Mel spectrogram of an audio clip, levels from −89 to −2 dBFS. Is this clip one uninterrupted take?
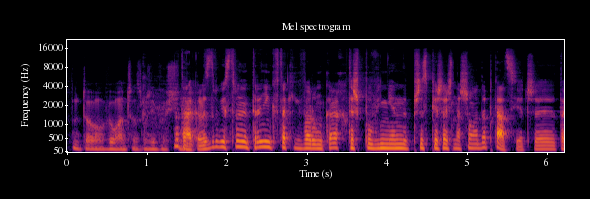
yes; 0 cuts

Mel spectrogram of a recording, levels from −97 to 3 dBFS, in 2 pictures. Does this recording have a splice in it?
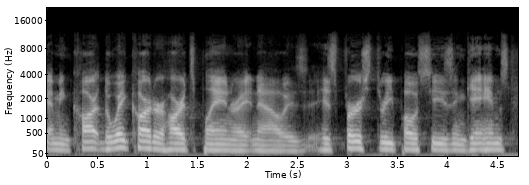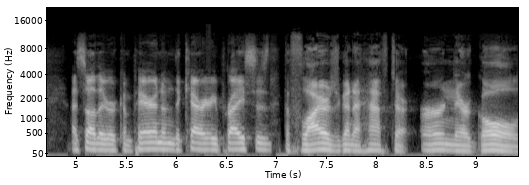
yes; 1 cut; at 6.9 s

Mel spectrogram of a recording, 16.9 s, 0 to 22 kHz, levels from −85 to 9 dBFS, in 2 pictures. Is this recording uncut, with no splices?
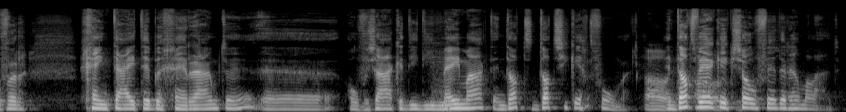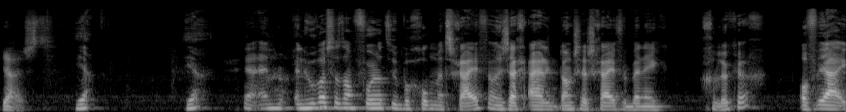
yes; 0 cuts

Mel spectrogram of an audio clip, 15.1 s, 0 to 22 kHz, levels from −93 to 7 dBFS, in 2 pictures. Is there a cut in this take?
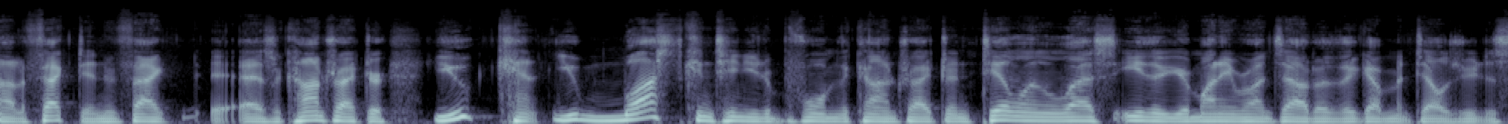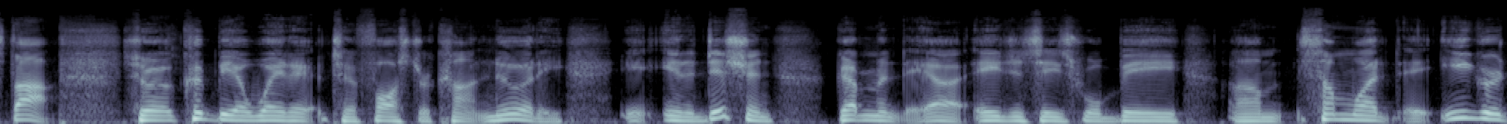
no; 0 cuts

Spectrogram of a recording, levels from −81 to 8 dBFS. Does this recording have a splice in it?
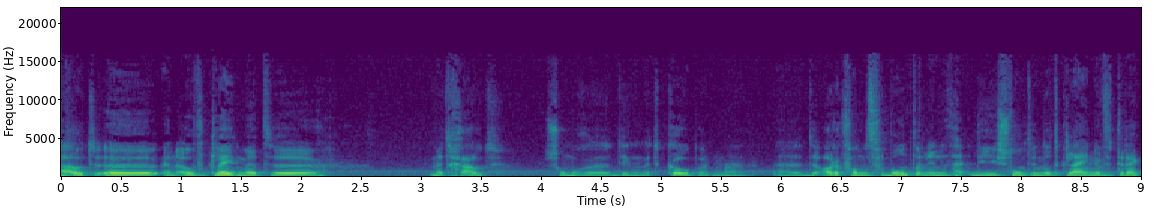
no; 0 cuts

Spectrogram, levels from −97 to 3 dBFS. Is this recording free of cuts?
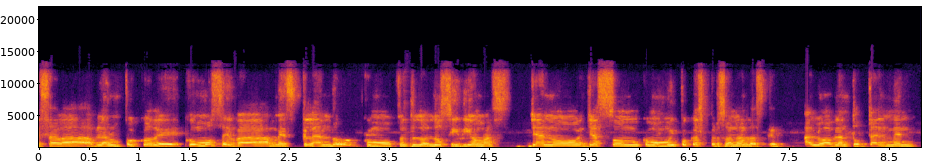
yes; 0 cuts

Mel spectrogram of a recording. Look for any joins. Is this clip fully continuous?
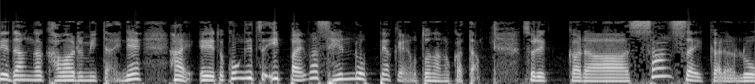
no; 1 cut; at 1.7 s

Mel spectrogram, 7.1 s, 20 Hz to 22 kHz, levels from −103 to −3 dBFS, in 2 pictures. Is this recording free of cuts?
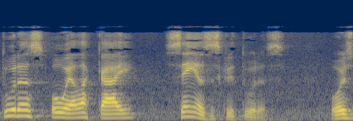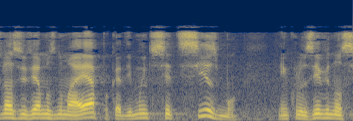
yes; 0 cuts

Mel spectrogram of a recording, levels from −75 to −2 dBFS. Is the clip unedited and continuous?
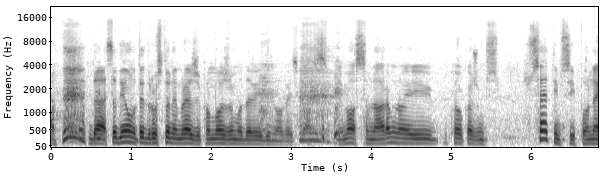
no; 1 cut; at 3.1 s

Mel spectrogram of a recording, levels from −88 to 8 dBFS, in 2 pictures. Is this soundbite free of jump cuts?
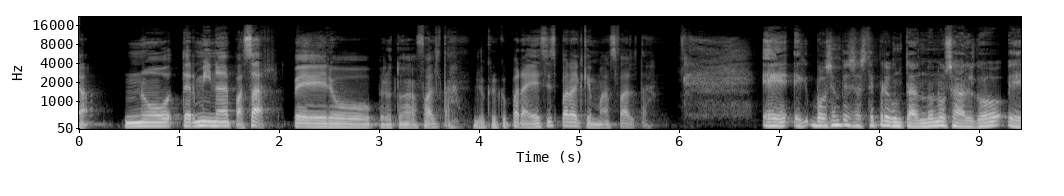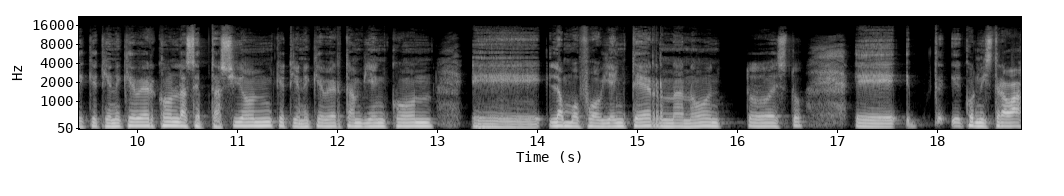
no; 1 cut; at 2.0 s

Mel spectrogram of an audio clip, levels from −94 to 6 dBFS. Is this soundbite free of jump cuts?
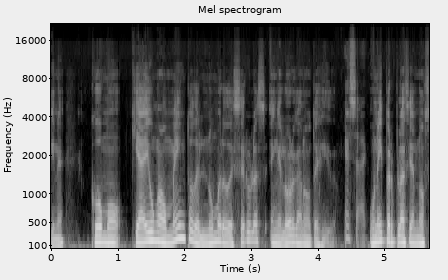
no; 2 cuts; at 1.1 s, 4.7 s

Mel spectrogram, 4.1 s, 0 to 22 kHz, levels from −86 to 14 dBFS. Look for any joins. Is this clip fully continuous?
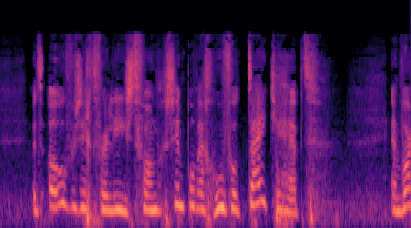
yes; 0 cuts

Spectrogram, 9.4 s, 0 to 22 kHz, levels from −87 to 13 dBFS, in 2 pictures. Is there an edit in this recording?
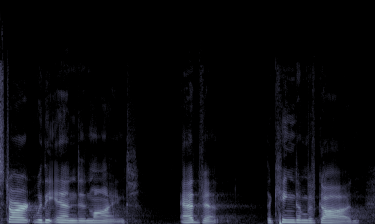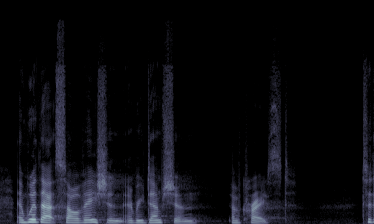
no; 0 cuts

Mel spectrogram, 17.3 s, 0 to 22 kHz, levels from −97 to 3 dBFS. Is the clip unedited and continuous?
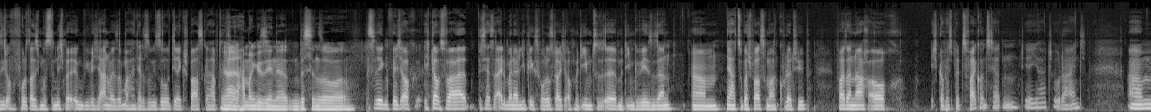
yes; 0 cuts

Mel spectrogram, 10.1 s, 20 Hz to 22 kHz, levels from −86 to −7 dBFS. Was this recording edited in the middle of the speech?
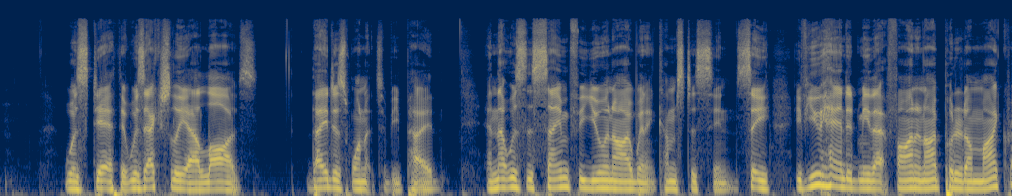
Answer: yes; 1 cut; at 2.9 s

